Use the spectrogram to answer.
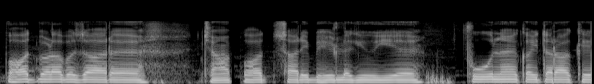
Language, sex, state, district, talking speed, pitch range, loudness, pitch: Hindi, male, Uttar Pradesh, Budaun, 170 wpm, 105-115 Hz, -18 LUFS, 110 Hz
